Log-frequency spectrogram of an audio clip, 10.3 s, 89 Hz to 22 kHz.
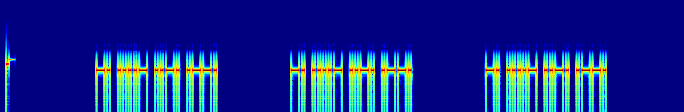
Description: Morse code, heard as a keyed tone, about 30 wpm, 700 Hz. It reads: N4FP N4FP N4FP
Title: Call Signs Repeated 2x - 30wpm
